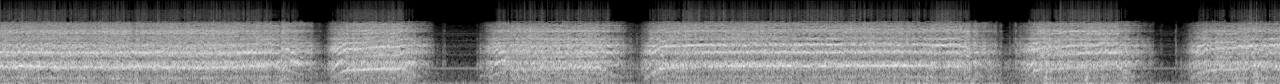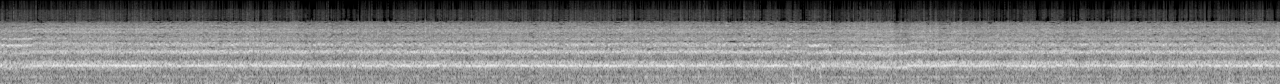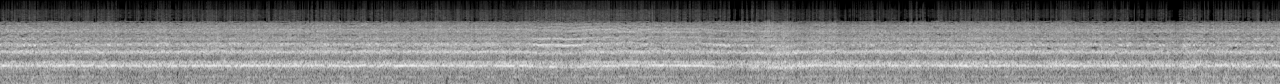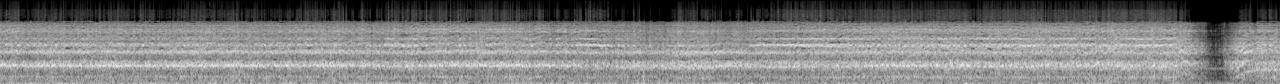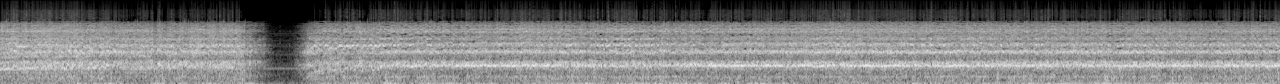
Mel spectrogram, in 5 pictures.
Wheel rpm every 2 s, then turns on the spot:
200, 150, 110, 170, 200, 100, 200, 230, 240, 230, 230, 230, 230, 230, 230, 220, 220, 230, 230, 240, 230, 230, 220, 210, 200, 130, 170, 180, 230, 230, 230, 230.
none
